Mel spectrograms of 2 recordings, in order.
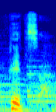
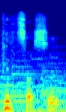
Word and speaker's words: Pizza: Ve tabii ki pizzası Pizza buranın pizzası dikkat edin Pizza demiyorum Pizza diyorum İtalyanca ik tane Z bir tanesi T olur Pizza yazılır ama Pizza okunur aynı şey geçerli Mozzarella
